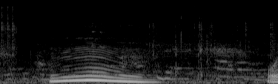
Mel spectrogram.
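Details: Feral cat with a single drawn-out meow that rises and then falls over about one second, loud and clear, with brief human voices after it.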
